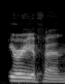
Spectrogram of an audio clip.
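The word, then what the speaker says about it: Iriafen: Is that how you pronounce her name? Ariafin, yeah.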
